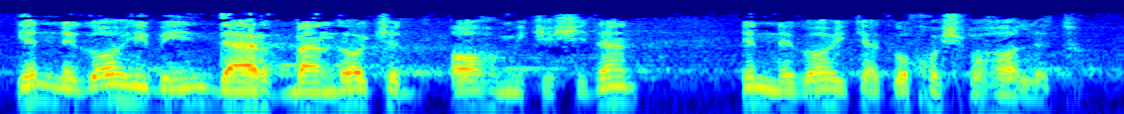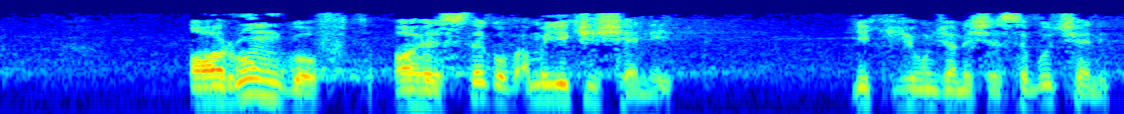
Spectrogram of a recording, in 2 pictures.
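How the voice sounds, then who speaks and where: A male preacher giving a religious sermon, slowing down to recite scripture and repeating key lines for emphasis. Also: medium pitch, slight background noise. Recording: dull recording in a reverberant hall.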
